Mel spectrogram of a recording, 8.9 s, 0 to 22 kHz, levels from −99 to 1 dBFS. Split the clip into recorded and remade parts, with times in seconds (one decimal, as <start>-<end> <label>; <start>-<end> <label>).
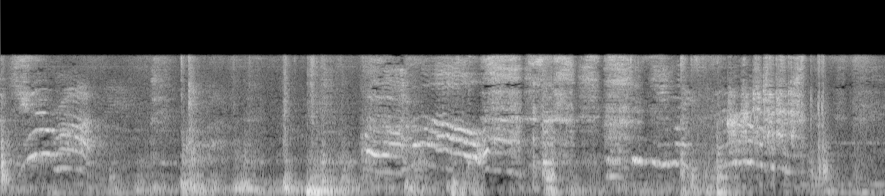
0.0-5.5 recorded; 5.5-7.6 remade; 7.6-8.9 recorded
